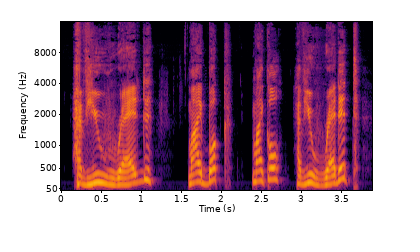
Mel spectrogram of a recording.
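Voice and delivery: solemn, dead-serious, grave and slow delivery. Retelling a man leaning in to ask about his book: imitating someone very serious. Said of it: "he gets very serious and leans into me and says".

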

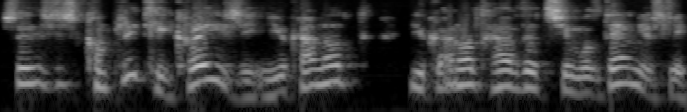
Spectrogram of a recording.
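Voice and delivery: ordinary talk

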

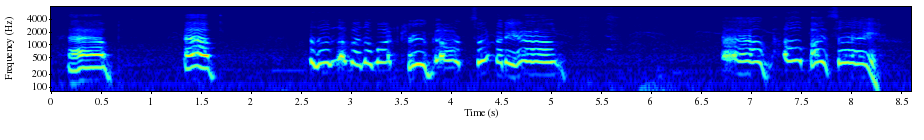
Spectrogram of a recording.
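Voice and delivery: very faint, distant, very high, drawn-out cries. Describing a voice heard while getting nearer through the trees; very faint voice. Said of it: "you hear this like very faint voice".

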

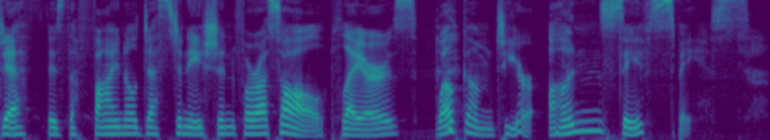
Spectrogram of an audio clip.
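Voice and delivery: put-on slow, hyper-dramatic, theatrical Scottish accent, leaning in. Quoting the host's lines from the show: hyper dramatic Alan Cumming line. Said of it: "hyper dramatic lines".

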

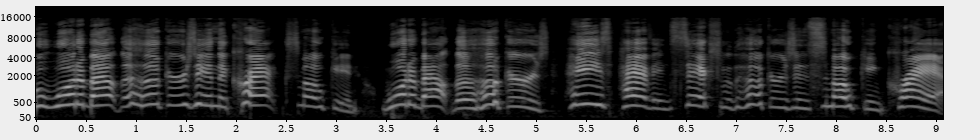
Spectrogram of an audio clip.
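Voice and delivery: loud, high, put-on Southern accent. Mocking an imagined MAGA supporter's rebuttal: put-on MAGA voice. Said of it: "that's my MAGA voice".

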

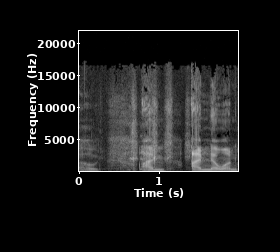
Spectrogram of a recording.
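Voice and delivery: mock seminar speaker voice, self-help style. Acting out a seminar speaker answering admiring fans: mock seminar speaker voice. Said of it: "you just talk in that voice all the time".

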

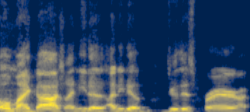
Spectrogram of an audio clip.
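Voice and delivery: plain

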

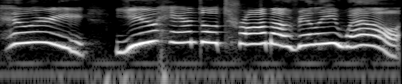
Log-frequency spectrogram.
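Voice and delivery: very high, loud, drawn-out yelling. Retelling how a friend yelled over the DJ at a club: imitating Luke yelling. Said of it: "Luke yelled over the D J".

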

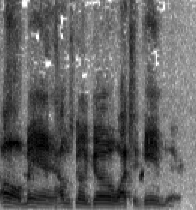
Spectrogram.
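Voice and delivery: kind of mocking, lightly sarcastic, offhand. Retelling a reply to a pub's ban: sarcastic LeBron impression. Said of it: "he was kind of sarcastically like".

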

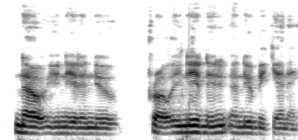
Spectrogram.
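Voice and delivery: ordinary delivery

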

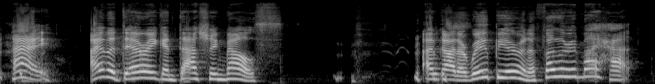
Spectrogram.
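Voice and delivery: squeaky, high-pitched, put-on little mouse voice. Player offering to play a mouse in the game, in a mouse voice. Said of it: "I could do my mouse voice".

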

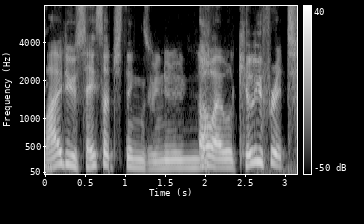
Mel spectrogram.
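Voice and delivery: put-on slow, drawn-out British accent. Quoting a villain's line from the film: Zod impression with British accent. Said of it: "he had the British accent".

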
